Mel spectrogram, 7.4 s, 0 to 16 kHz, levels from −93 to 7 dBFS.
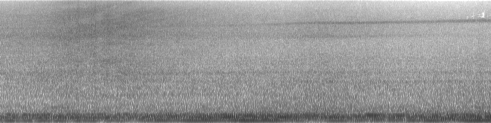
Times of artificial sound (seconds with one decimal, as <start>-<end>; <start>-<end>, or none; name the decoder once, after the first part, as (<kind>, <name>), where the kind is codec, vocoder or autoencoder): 0.0-7.4 (vocoder, Vocos)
